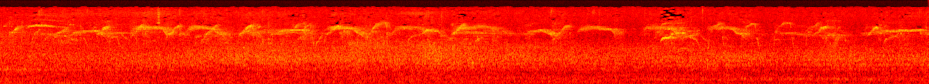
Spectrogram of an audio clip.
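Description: A small bird chirping over and over, short high chirps about two a second, over a steady low outdoor background noise.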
